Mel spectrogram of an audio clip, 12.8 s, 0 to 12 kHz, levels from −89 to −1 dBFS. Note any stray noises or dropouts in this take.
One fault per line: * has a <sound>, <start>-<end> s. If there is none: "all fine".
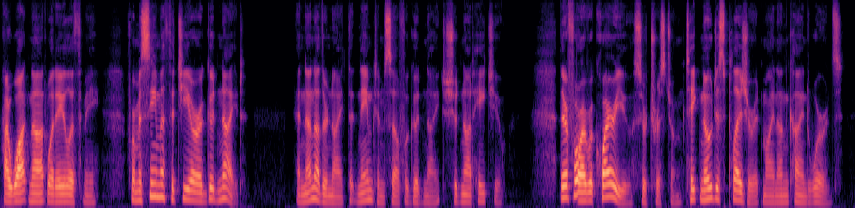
all fine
